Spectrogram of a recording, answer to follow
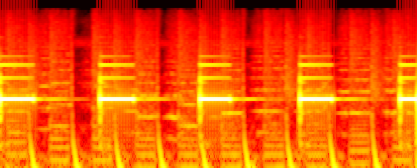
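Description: Quiz countdown timer beeping once a second: a short, loud, steady-pitched electronic beep with each tick of the count, over quieter electronic background music with a beat.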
